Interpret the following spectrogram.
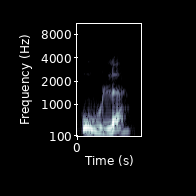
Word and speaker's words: Ole: I pronounce it Ole. Is that proper or? In Norwegian, we call it Ole, but Ole is fine. Okay. Ole Magnus is the correct pronunciation, actually.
